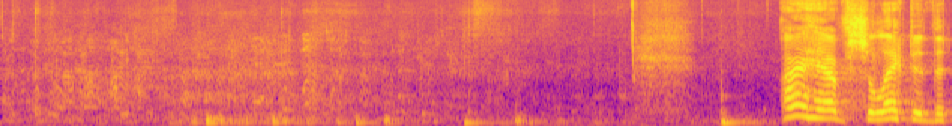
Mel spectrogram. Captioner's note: laughter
